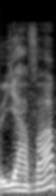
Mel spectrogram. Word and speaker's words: Yahvah: au début, alors que selon les Hébreux, ce terme se prononce ya, Y-A-H, et lorsqu'on va le regrouper avec le va, ça donne, qu'est-ce que ça donne? Nous allons écrire en jaune ya, Yod et He, et va, V-A-H. Voilà le nom de Yahva prononcé par le grand-père Moshe, Ya, Yahva.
